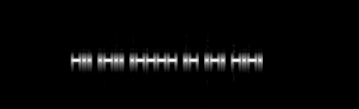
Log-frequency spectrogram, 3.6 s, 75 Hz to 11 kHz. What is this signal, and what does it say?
Morse code, heard as a keyed tone, about 47 wpm, 700 Hz. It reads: DL1ARC
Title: DXCC-100 Call Signs - 6 Characters - 45wpm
